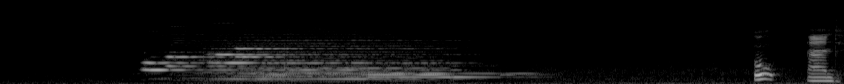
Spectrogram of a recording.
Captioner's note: windows startup sound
